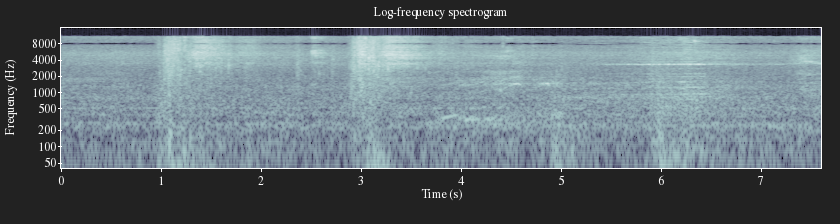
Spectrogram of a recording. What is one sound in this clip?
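Sword blows strike a creature with heavy thuds.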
